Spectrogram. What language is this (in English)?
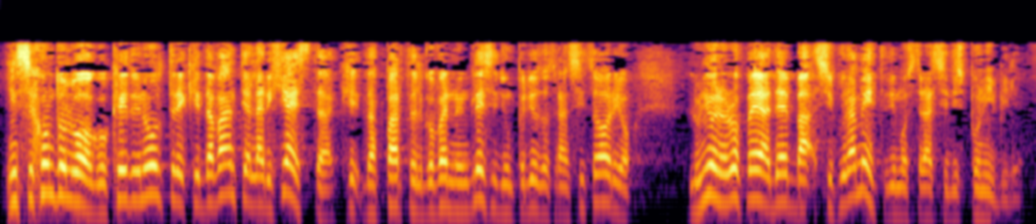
Italian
